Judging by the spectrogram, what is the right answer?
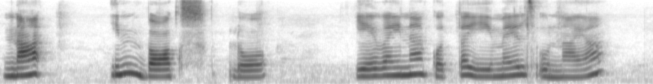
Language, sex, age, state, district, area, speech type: Telugu, female, 18-30, Andhra Pradesh, Guntur, urban, read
